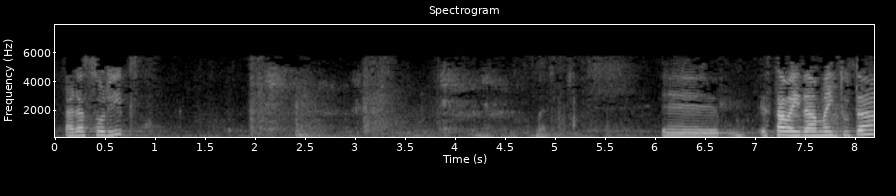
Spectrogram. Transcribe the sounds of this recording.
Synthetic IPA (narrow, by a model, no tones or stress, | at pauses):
aɾaso̞ɾik | ba | e̞st̪aβajðaːmajt̪ut̪a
